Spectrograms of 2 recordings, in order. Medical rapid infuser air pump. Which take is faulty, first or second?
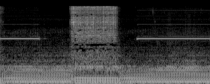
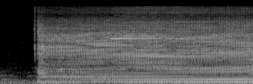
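second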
